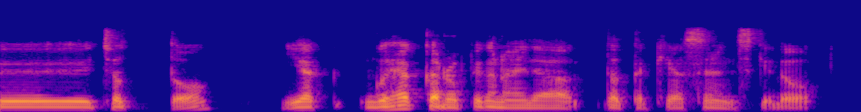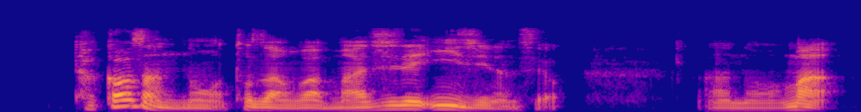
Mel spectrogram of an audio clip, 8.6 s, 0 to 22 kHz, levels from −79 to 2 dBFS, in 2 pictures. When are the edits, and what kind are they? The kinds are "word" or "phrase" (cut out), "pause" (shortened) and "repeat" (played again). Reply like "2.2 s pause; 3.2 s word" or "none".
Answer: 2.9 s pause; 4.5 s pause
